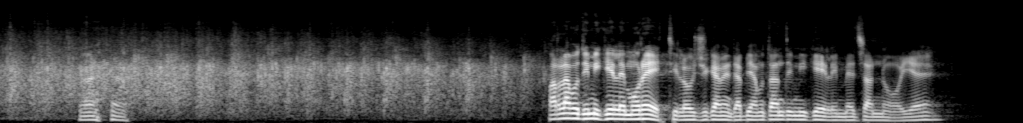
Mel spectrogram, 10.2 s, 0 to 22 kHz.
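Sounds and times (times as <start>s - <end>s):
audience clapping: 0.0s - 6.0s
speech: 0.8s - 1.5s, 5.5s - 9.5s.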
